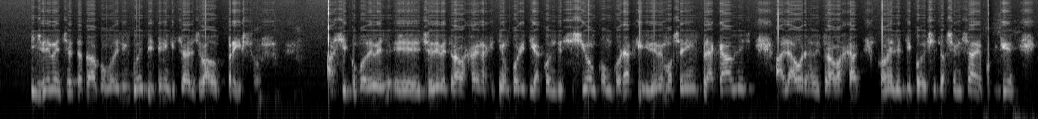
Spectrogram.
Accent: Santa Fe, Argentina; soy oriundo de la ciudad de Santa Fe, venía siguiendo muy de cerca todo lo que pasaba en mi provincia

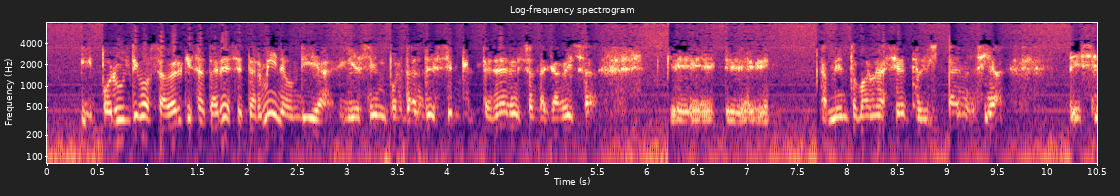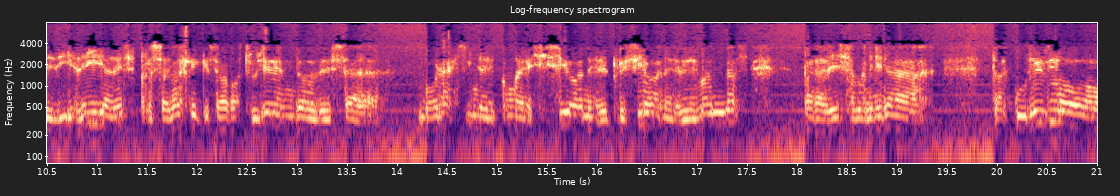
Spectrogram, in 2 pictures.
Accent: Argentina; Y bueno, nada, como argentino, el deseo que le vaya bien

